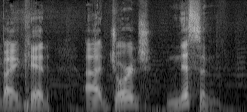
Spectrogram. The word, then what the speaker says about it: Nissen: a kid uh george nissen sounds like the uh way that nissan is pronounced in many parts of the world nissan listen uh 816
